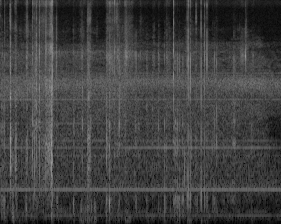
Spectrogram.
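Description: Scattered small clicks and rustles from a camera being handled against FPV goggles, over a faint steady hum.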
